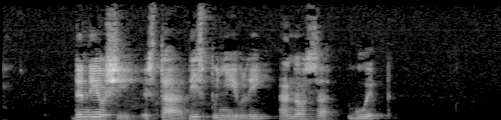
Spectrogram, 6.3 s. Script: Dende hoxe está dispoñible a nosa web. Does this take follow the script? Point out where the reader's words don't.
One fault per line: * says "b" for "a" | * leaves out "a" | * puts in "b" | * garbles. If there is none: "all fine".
all fine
